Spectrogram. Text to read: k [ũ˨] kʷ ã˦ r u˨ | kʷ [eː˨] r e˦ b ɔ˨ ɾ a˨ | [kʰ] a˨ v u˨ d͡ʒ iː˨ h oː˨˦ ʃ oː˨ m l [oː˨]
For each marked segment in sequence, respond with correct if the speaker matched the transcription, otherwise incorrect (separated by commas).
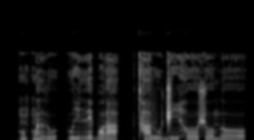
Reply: correct, incorrect, correct, correct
